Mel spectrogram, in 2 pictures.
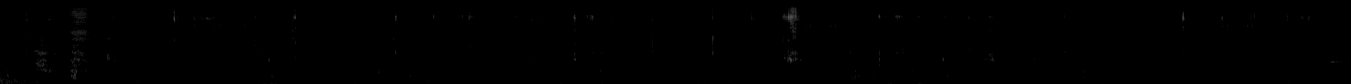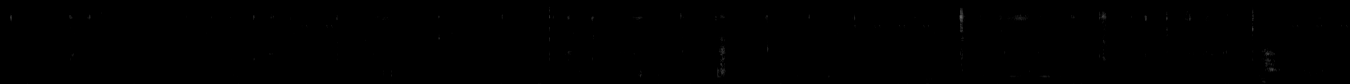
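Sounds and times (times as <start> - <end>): person chewing crunchy food: 0.1 - 27.0.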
